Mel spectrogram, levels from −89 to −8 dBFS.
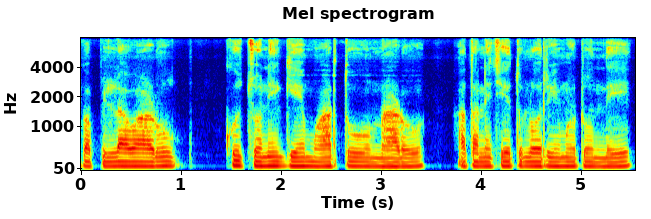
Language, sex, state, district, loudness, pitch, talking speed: Telugu, male, Telangana, Hyderabad, -18 LUFS, 100 Hz, 95 wpm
